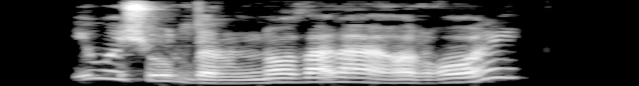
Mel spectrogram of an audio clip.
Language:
Kabyle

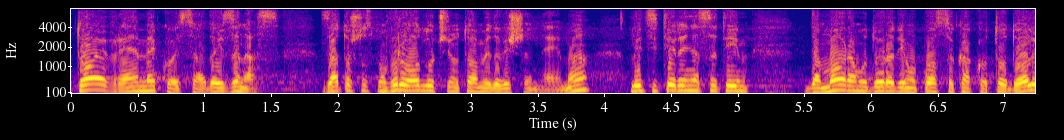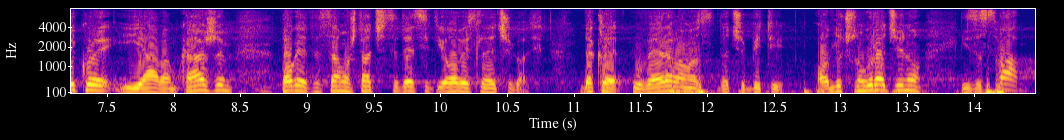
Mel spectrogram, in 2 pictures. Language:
Serbian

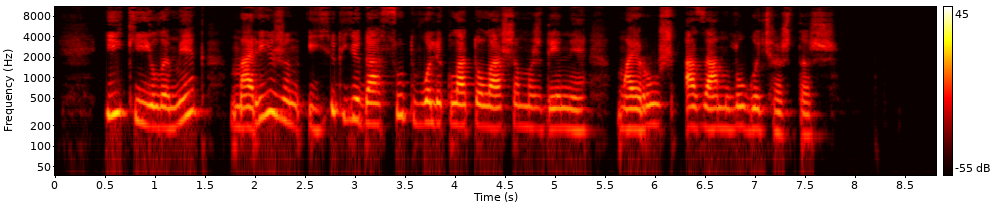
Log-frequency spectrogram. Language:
Mari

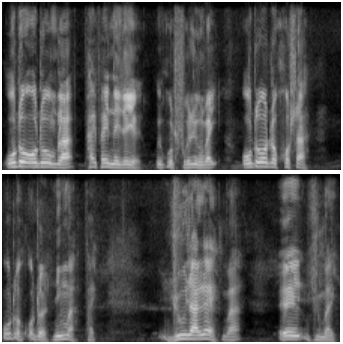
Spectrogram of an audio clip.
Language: Bodo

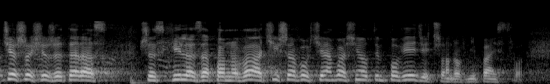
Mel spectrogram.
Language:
Polish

